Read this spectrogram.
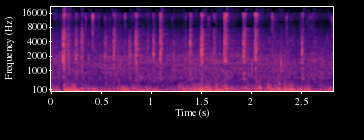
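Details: Specialized Levo e-bike drive unit, clunking, clanking and creaking when pedaling and when spinning, almost as bad with power off: irregular clunks and creaks with each crank stroke over low drivetrain rumble; drive unit failure, cause not found.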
